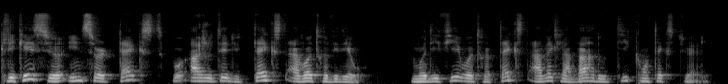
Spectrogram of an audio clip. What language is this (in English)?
French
